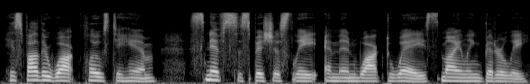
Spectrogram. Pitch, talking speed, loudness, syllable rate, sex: 160 Hz, 160 wpm, -18 LUFS, 5.4 syllables/s, female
